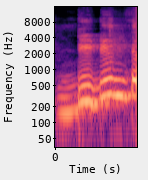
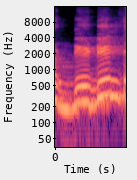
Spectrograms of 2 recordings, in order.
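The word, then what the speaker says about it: didn't: क्या कर सकते हो डिड डिडेंट मत पढ़ना इसको ये डी जो है बाबू वो साइलेंट है ये बीच वाला डी साइलेंट है तो हम इसको डंट नहीं पढ़ते हैं इसको हम पढ़ते हैं बाबू डिंट क्या पढ़ते हैं डिंट पढ़ते हैं तो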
